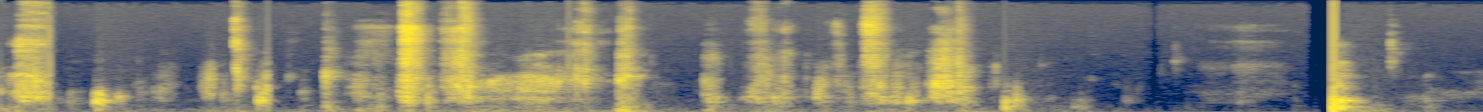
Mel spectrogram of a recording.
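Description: Close-up wet chewing and lip-smacking of a person eating chicken with his hands, in quick irregular smacks for about five seconds. Then it goes quiet, broken by a single sharp thump near the end.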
